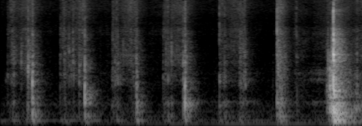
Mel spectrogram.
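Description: A deck of cards is riffled in a series of quick, crisp bursts, about seven short shuffles with a louder final one, close by.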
